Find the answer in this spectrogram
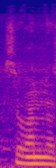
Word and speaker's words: সুবহানাল্লাহ: সুবহানাল্লাহ, পড়েন সুবহানাল্লাহ সুবহানাল্লাহ, আলহামদুলিল্লাহ আলহামদুলিল্লাহ আলহামদুলিল্লাহ, আল্লাহু আকবার আল্লাহু আকবার আল্লাহু আকবার।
